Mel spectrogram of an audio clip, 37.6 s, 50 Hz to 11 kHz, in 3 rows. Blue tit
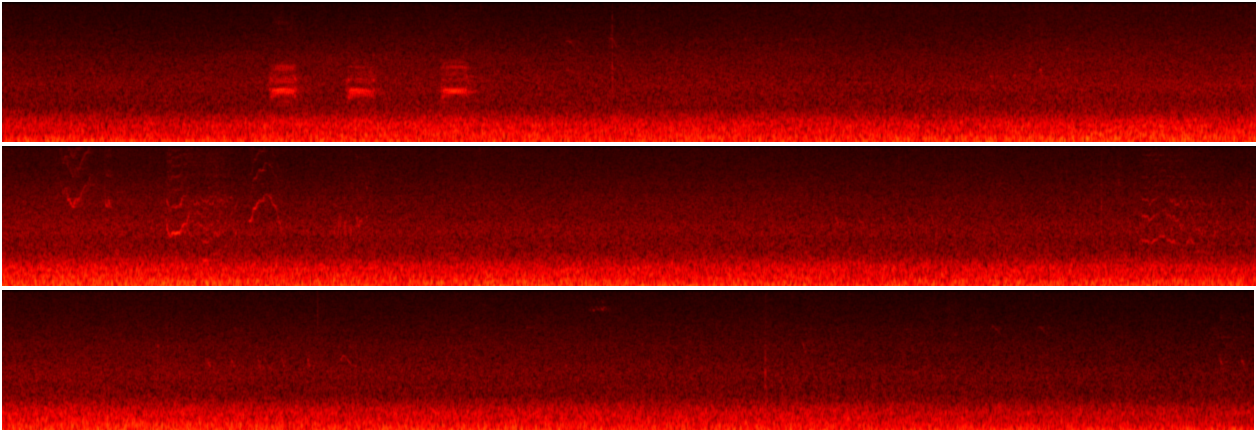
13.1 16.2

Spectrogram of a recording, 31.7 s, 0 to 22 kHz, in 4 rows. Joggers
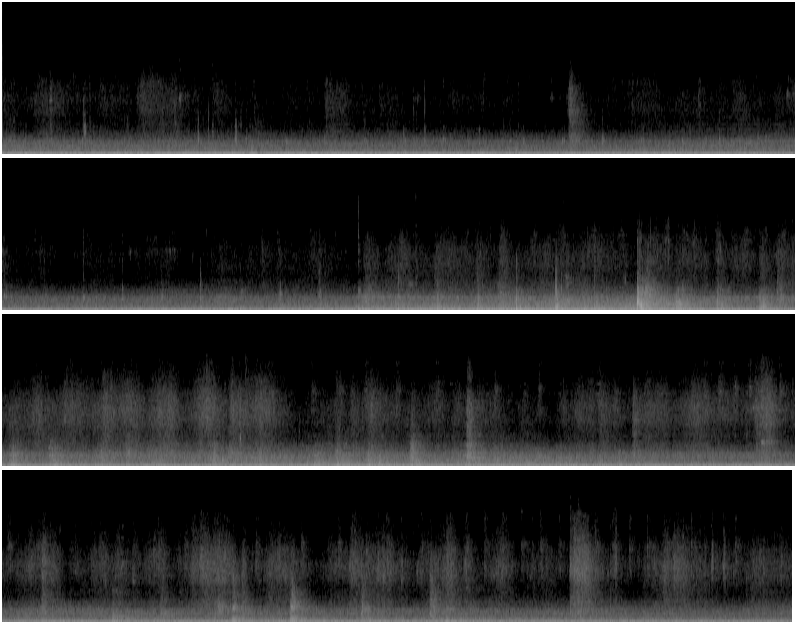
8.7 17.3

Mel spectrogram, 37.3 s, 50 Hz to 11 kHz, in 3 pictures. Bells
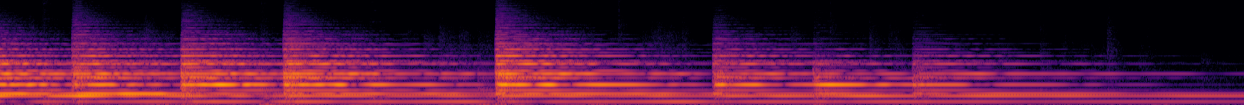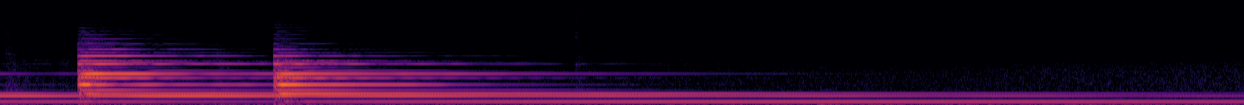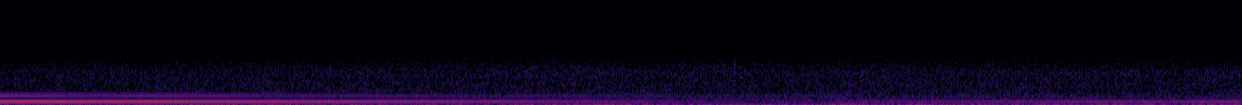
0.0 29.5

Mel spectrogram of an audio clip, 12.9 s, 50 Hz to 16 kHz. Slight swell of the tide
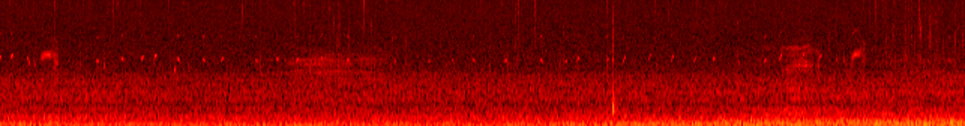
3.7 5.2

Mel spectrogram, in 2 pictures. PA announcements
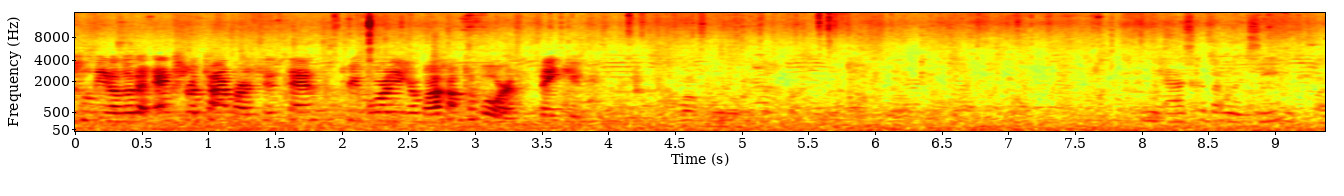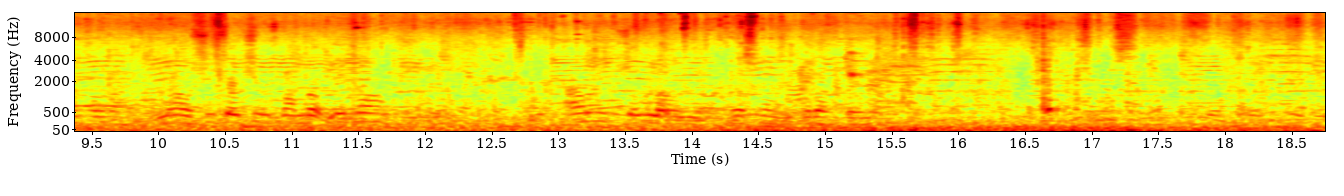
0.0 6.5

